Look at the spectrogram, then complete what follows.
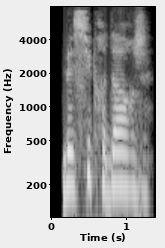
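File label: "le sucre dorge", French; navidad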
